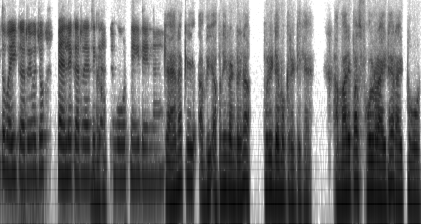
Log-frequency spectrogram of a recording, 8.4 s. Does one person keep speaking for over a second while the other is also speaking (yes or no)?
no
